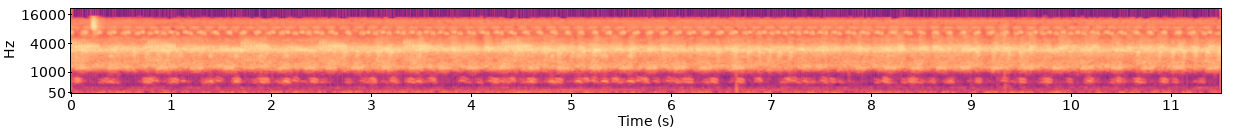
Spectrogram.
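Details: A chorus of frogs after rainfall: a dense layer of overlapping croaks, pulsed and stuttering, runs under a constant high buzzing trill. Faint low hum beneath, one short sharp click near the start.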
